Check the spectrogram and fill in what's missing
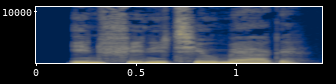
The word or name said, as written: infinitivmærke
